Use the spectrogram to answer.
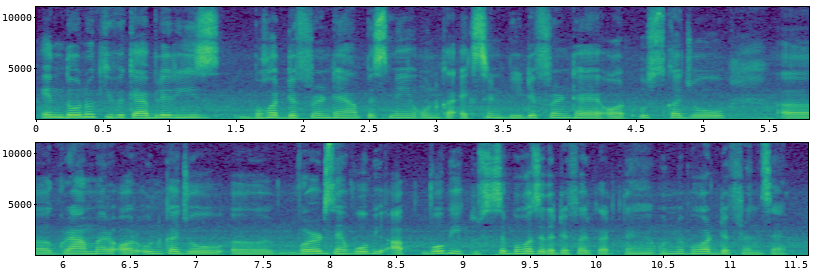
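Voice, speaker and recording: A woman teacher with a voice, explaining a lesson patiently and reading English definitions out slowly. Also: mid-range voice, steady tone, darkish tone, slight background noise. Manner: explains patiently, repeats points, reads English lines slowly.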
